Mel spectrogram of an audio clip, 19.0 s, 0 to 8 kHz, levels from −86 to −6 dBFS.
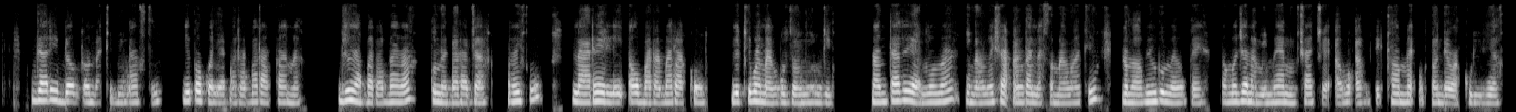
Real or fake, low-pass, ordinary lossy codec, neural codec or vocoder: fake; 7.2 kHz; Opus, 32 kbps; codec, 44.1 kHz, 1.7 kbps, Pupu-Codec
